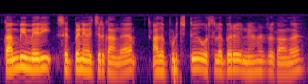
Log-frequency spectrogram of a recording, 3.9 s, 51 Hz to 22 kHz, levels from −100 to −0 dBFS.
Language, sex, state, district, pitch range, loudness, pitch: Tamil, male, Tamil Nadu, Namakkal, 130-150 Hz, -22 LUFS, 140 Hz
